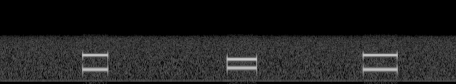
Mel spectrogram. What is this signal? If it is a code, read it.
DTMF, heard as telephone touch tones, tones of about 290 ms, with hum. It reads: 3 4 3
